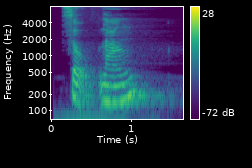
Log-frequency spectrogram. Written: zoulang

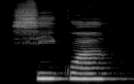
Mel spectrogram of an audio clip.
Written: xigua

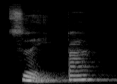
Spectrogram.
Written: zuiba

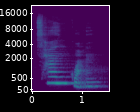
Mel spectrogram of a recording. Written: canguan

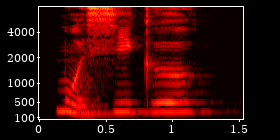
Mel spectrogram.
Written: moxige

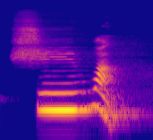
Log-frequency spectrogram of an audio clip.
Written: shiwang

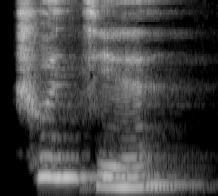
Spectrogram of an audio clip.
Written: chunjie

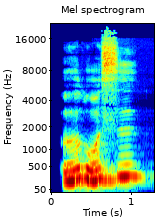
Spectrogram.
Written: eluosi

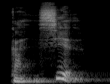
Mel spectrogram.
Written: ganxie

